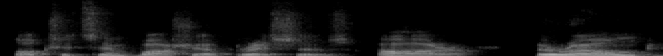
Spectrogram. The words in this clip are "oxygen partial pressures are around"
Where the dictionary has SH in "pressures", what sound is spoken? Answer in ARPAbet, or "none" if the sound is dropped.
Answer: S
